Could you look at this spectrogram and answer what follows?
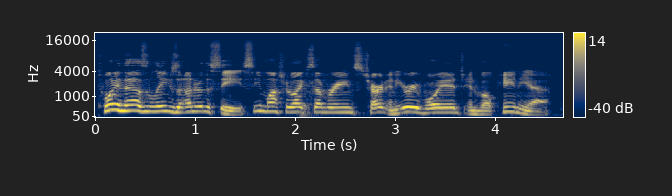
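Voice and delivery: brochure read, lightly dramatic; reading aloud. Acted. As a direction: read it like guidebook copy. Reads aloud from a guidebook.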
